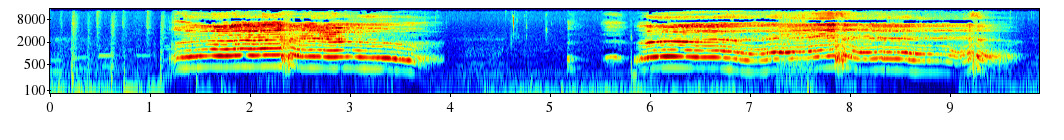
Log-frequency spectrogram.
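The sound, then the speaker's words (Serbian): A baby cries in two long, loud, wailing bouts separated by a short pause. The tone is strained and strongly tonal, wavering in pitch within each bout. “Kako je ovo dete? Da li je besno, tužno, nevaljalo? Kako biste rekli da plače?”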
